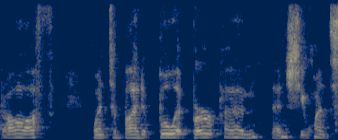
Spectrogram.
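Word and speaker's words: Bulleit: Thomasville Road and bought Bullet bourbon or maybe it was bullet Ry whiskey but it is pronounced bullet and the police did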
